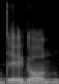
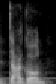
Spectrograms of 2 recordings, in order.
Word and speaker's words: Dagon: The one thing that annoys me most about Dagon is how it's usually Americans pronounce his name. And they always say Dagon. Because that's how they say it in the dub. But, like, Dagon as a character is just a huge HP Lovecraft reference.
